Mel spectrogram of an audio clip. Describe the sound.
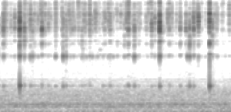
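Quiet chewing of food: faint, crisp, moist clicks and smacks in an irregular rhythm, with a few sharper crunchy snaps standing out.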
